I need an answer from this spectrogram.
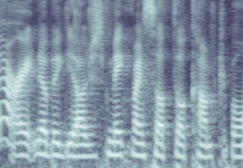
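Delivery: ordinary delivery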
